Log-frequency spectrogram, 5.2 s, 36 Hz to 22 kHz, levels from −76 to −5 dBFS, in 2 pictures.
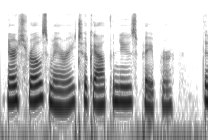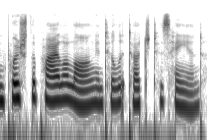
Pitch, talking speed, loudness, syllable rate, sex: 200 Hz, 185 wpm, -19 LUFS, 5.4 syllables/s, female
